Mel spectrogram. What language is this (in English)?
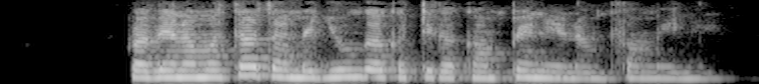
Swahili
